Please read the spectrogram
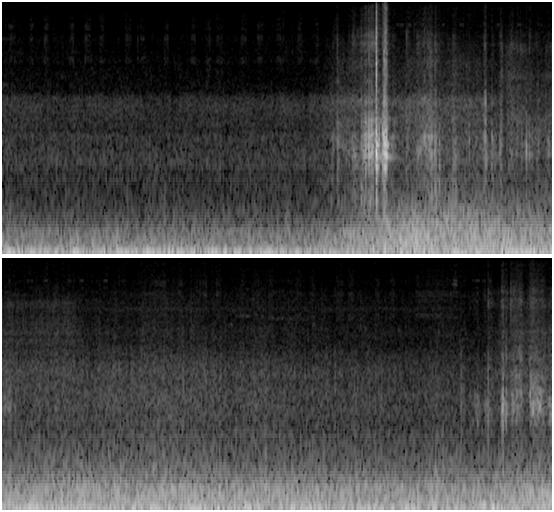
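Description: Wind rushing over an action camera's microphone in flight under a paraglider, a steady low rumble that grows louder about three and a half seconds in. Near that point there is a brief sharp rustle or knock, the loudest moment.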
